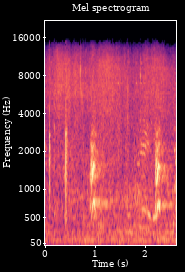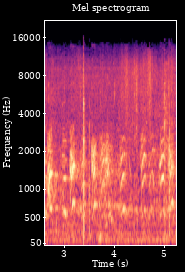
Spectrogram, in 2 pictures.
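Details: Playful Standard Poodle puppies outdoors in a field, March 2009, giving scattered short, high yelps at irregular intervals, softer and partly masked by background outdoor noise and a few sharp clicks.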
